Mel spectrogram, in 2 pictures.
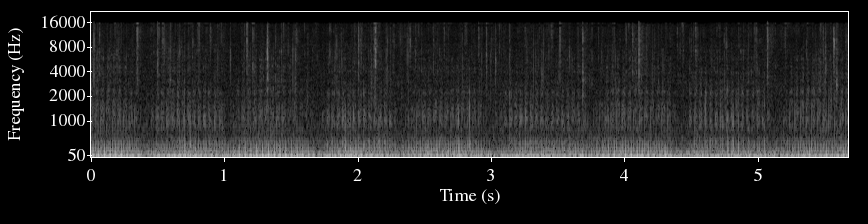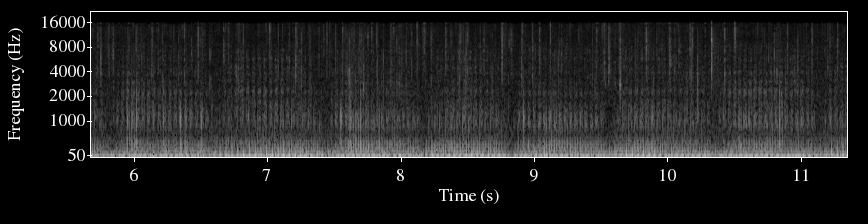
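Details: Domestic cat purring in a deep, continuous low rumble that swells and dips with each breath, roughly twice a second, over sharp pops and snaps from a crackling fireplace.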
